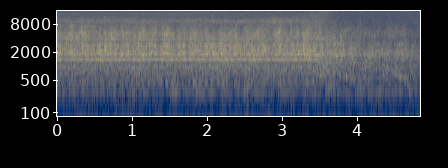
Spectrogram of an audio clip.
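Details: Giant Revive e-bike with Bafang front hub motor, new controller set to 36 V, 20 inch, high setting, full throttle, wheel freewheeling: smooth steady high whine, faint hum, no grinding or clicks; healthy, about 30 km/h expected.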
